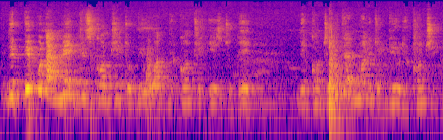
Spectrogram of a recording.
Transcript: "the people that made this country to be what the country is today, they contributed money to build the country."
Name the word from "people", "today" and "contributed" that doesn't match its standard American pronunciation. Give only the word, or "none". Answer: contributed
